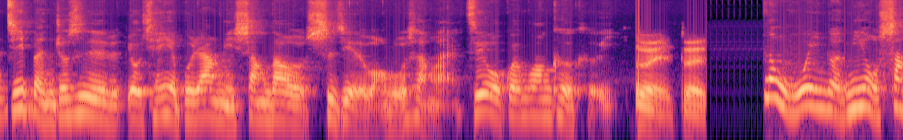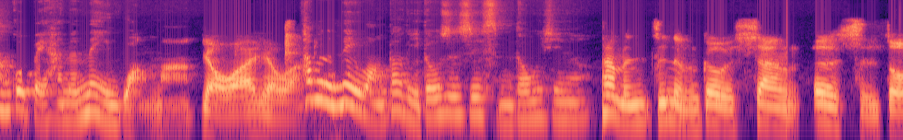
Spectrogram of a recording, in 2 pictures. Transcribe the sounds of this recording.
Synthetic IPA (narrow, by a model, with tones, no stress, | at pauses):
t͡ɕi˥pə˨˩nt͡ɕjo˥˧ʊʂ̬ɻ̩˥˩jo˨˩ʊt͡ɕʰjɛ˧˥njɛ˨˩pu˧˥ɻɑ˥˩ŋni˨˩ʂɑ˥˧ŋt̪ɑ˥˧ʊʂɻ̩˥˧t͡ɕjɛ˥˩d̪ə̰˨˩wɑ̰˨˩ŋlwɔ̰˥˧ʂɑ̰˥˩ŋla̰˧˦ɪʈ͡ʂɻ̩˧˥jo˨˩ʊkwa˥nkwɑ˥ŋkʰɤ˥˩kʰɤ̰˧˥ḭ˨˩˦t̪we˥˩ɪt̪we˥˩ɪ | na˥˩wɔ˨˩we˥˩i˧˥ɡə˧˨ni˧˥jo˨˩ʊʂɑ˥˧ŋkwɔ˥˩pe˨ɪɦa˧˥nd̪ə˨ne˥˩ɪwɑ̰˨˩˦ŋma̰˦jo˨˩ʊa˦jo˨˩ʊa̰˦a˥mə˨d̪ə˨ne˥˩ɪwɑ˨˩ŋt̪ɑ˥˩ʊt̪i˨˩t̪o˥ʊʂ̬ɻ̩˥˧ʂ̬̩˥i˥˩ʂə˧˦mə˧t̪o˥ŋɕi˨nə˧t̪ʰa˦˥mə˨nʈ͡ʂɻ̩˧˥nə˧˦˥ŋko˥˧ʊɕjɑ˥˨ŋə˥˩ʂɻ̩˧˦t̪wɔ˦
